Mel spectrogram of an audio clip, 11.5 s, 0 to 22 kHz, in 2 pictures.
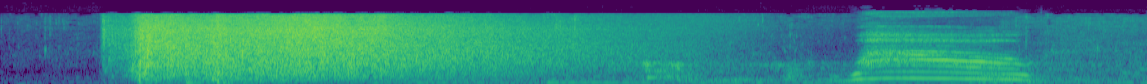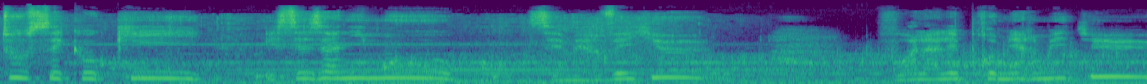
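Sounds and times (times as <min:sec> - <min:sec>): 
person diving into water: 0:00.5 - 0:04.1
speech: 0:05.8 - 0:09.4, 0:10.2 - 0:11.4.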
